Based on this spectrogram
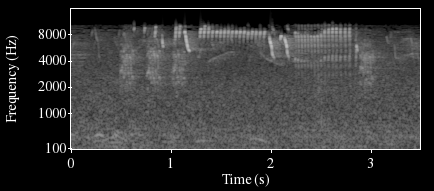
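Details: Hooded siskin singing at a contest final in Merlo: high sliding chirps leading into a long, rapid, even buzzing trill, with soft human voices in the background.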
